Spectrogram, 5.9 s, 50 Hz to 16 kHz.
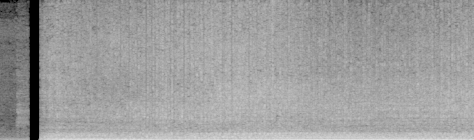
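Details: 1981 Toyota Starlet with LS-swapped L76 V8, twin turbos, after balancer change and new antifreeze, idling to bleed coolant: steady deep idle, even firing, no belt squeal or chirp; normal.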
